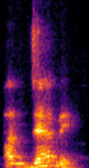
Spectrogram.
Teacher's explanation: In the word pandemic, the second syllable is accented or stressed.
